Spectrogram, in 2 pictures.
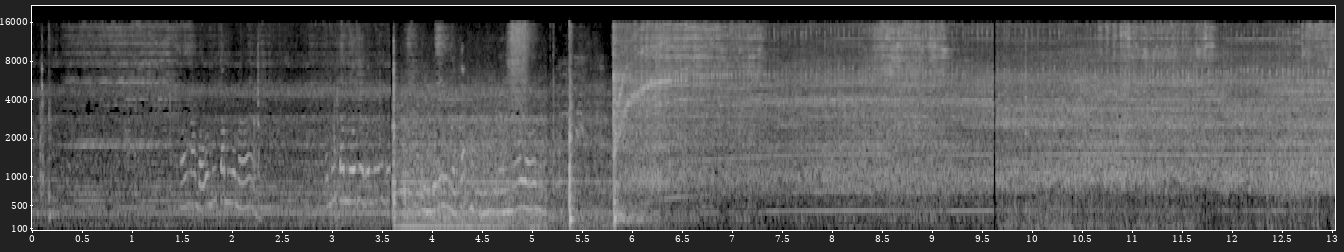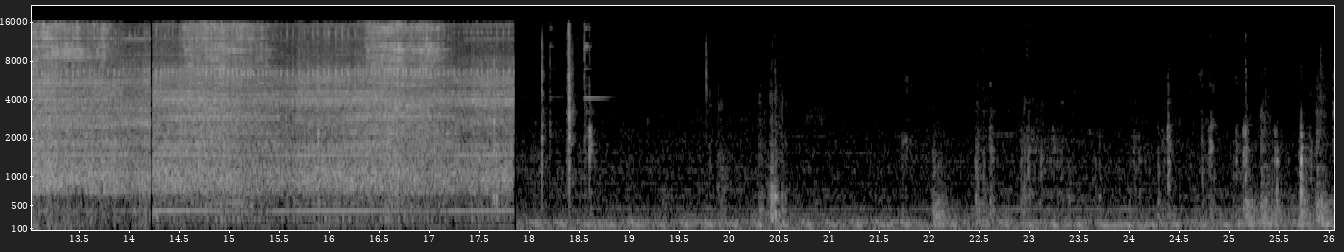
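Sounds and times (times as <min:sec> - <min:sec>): miter saw cutting wood: 0:00.1 - 0:17.9.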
